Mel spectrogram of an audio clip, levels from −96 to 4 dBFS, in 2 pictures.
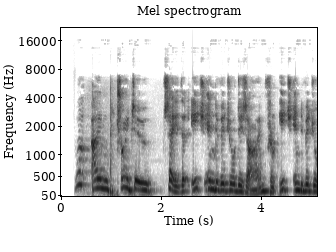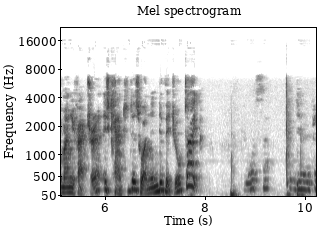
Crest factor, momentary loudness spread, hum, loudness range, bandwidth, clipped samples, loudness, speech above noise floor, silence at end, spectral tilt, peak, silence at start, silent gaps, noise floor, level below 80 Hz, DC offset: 14 dB; 17 LU; none; 4 LU; 7.2 kHz; under 0.1%; -13 LUFS; 51 dB; 0 s; -5 dB/octave; 0 dBFS; 0.3 s; none; -64 dBFS; -38 dBFS; under 0.1%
